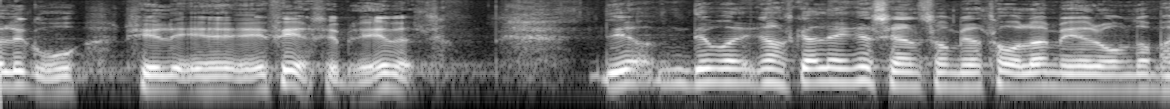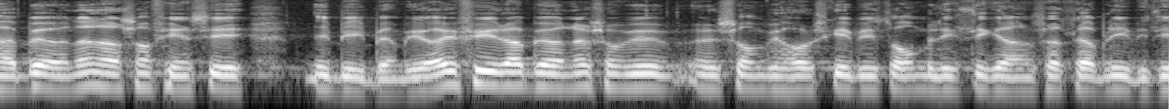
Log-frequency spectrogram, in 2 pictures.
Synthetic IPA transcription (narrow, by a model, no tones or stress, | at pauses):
ɵlːəɡoːt̪ʰɪlɛfeːsəbɾeːvət̪ | d̪ɛd̪ɛvaɾɡanskalɛŋːəsɛnːsɔmjɑɡt̪ʰɑːlameːɾɔmd̪ɔmɦæːɾbøːnəɳasɔmfɪnsɪɪbiːbənvɪhaɾjɵfyːɾabøːnːəʂɔmvɪsɔmvɪɦaɾskɾiːvɪt̪ɔmːliːt̪əɡɾanːsɔat̪̚d̪ɛhaɾbliːvɪt̪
